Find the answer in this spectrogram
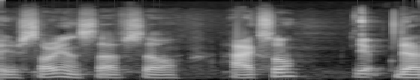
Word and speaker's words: Aczel: little bit about your story and stuff so axel yep did i pronounce it right i mean we can go first we're going to say it right and we're going to say excel excel i do it that works out man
